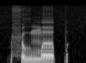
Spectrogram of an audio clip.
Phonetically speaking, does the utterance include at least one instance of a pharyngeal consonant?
yes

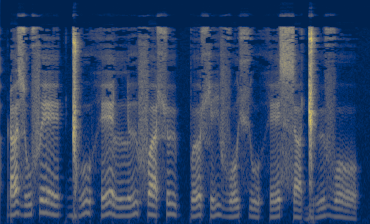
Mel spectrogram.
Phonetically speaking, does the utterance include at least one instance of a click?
yes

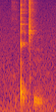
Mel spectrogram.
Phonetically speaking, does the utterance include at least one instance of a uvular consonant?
no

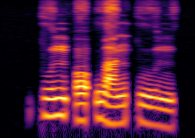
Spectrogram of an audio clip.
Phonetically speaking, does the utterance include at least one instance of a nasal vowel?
no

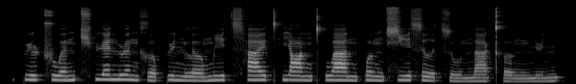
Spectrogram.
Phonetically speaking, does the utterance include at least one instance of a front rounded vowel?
yes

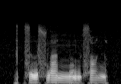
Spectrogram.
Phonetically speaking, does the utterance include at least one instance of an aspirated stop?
no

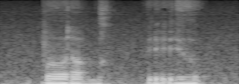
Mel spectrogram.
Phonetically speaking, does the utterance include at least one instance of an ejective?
no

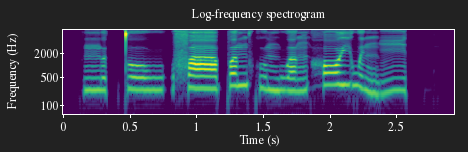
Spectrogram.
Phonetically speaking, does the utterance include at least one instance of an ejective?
no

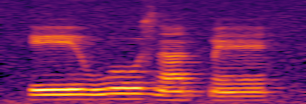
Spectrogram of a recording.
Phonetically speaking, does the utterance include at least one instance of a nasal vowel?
yes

